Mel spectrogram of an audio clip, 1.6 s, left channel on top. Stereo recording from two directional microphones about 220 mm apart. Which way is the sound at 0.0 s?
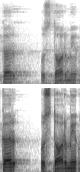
50° right (ahead or behind).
